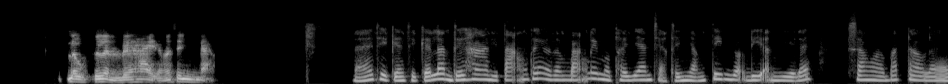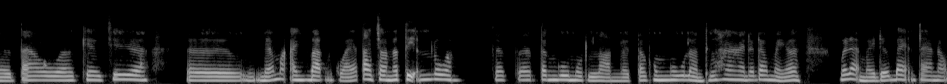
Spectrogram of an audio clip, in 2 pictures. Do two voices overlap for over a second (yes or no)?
no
